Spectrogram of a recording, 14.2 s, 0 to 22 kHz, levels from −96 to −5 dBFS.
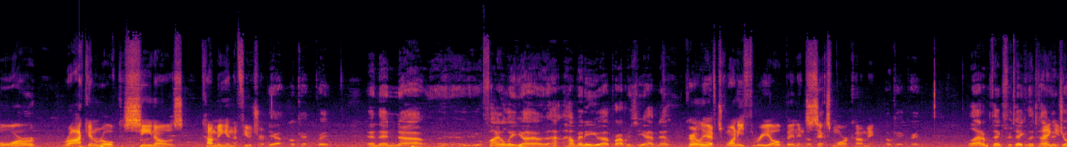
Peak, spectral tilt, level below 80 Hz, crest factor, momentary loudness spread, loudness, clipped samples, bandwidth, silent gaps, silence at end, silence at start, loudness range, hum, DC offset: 0 dBFS; -4 dB/octave; -46 dBFS; 26 dB; 15 LU; -26 LUFS; under 0.1%; 17 kHz; none; 0 s; 0 s; 6 LU; none; under 0.1%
